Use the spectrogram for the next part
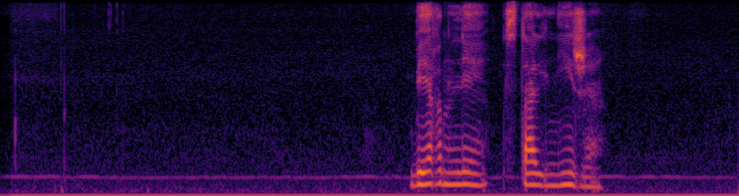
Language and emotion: Russian, neutral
